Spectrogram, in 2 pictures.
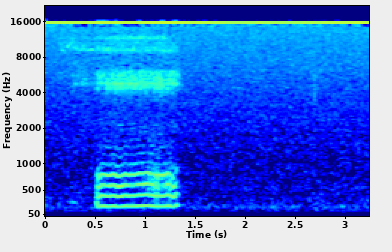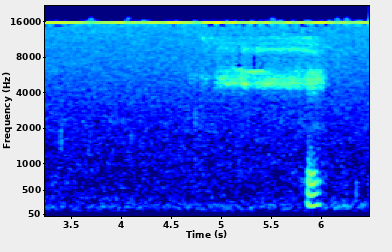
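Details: Pekingese Laela Buddy, a small dog in deep sleep, snores: a steady, droning, nasal snore with a faint high whistle lasts under a second, then a long quiet pause before a second short snort near the end.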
